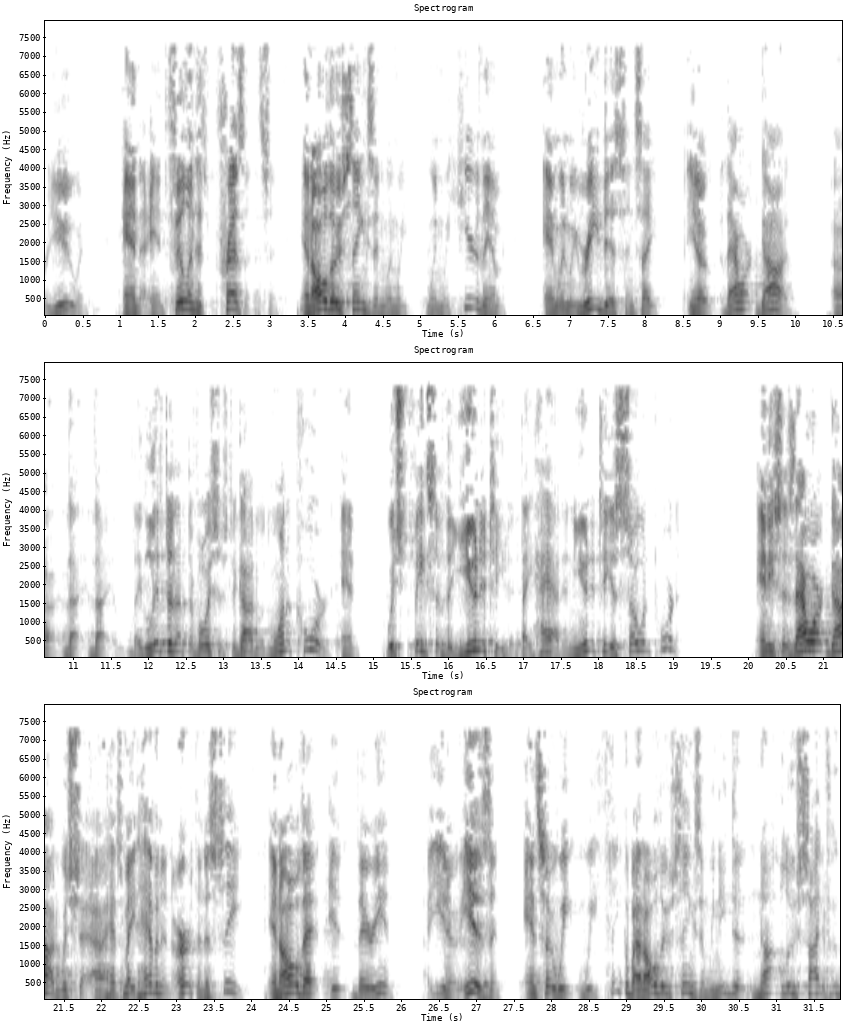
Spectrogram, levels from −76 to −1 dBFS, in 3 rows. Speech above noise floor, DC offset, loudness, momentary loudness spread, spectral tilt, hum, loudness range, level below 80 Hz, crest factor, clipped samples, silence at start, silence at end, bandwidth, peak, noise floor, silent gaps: 56 dB; under 0.1%; -30 LUFS; 16 LU; -4 dB/octave; none; 7 LU; -64 dBFS; 24 dB; under 0.1%; 0 s; 0 s; 7.8 kHz; -8 dBFS; -87 dBFS; 6.48-6.54 s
